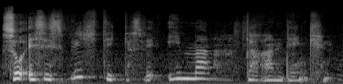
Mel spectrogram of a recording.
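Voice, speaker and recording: A woman delivers a sermon at a slow, deliberate pace, checking in with her listeners through small "ja?" asides. Her voice is breathy and soft-edged, and it often falls to a near whisper before rising again with emphasis. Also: fairly high pitch. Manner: earnest, with frequent "ja?" asides and dropped whispers. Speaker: preacher.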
